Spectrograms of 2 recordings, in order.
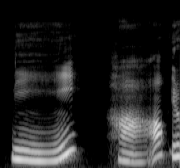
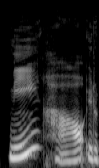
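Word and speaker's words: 니하오 (你好): 그래서 원래는 니하오 이렇게 하면 발음이 힘들어요. 삼성이 원래 자기 혼자 하기도 벅찬 발음이기 때문에 이성 니하오 이렇게 바꾸어 발음해요.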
